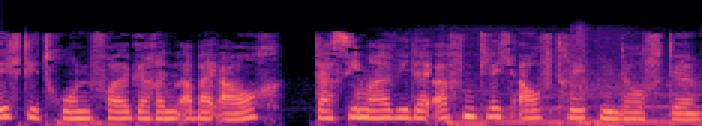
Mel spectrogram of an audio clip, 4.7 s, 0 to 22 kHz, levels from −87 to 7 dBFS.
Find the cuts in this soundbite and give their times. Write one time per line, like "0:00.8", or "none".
none

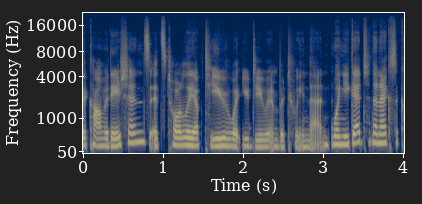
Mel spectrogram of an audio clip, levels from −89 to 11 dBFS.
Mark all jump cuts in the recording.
0:03.0

